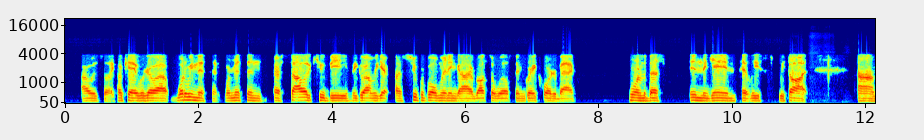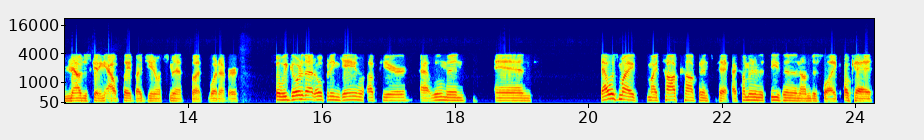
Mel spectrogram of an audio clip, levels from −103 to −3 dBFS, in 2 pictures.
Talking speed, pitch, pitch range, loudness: 200 wpm, 120 Hz, 115-135 Hz, -20 LUFS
